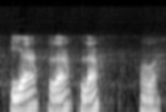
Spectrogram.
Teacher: अंतस्थ व्यंजन ऐसे व्यंजन वर्ण जिनका उच्चारण करने पर सर्वप्रथम हमारे मुख के अंदर स्थिर स्वर तंत्रियों में कंपन होता है एवं उसके बाद श्वास वायु मुख से बाहर निकलती है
